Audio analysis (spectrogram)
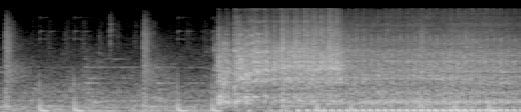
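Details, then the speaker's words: Honda Vario carburettor scooter with bored-up engine, new racing starter motor fitted, stock battery: a few quick starter clicks, then it catches at once on one press and settles into an even, smoother putter; clean, healthy start. "kalian bisa t bisa dengar enggak kalau suara setannya itu jadi lebih halus jadi lebih enak aja didengar ya"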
